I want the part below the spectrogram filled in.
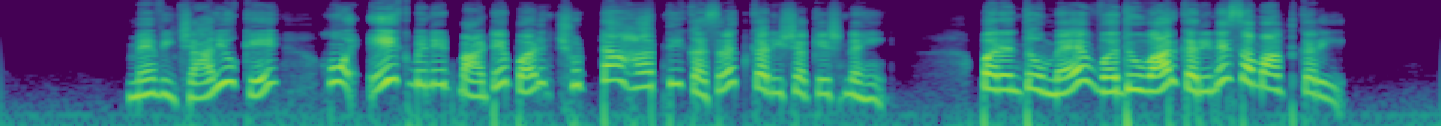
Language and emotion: Gujarati, surprised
